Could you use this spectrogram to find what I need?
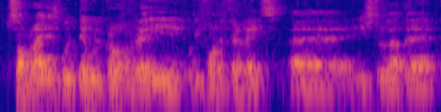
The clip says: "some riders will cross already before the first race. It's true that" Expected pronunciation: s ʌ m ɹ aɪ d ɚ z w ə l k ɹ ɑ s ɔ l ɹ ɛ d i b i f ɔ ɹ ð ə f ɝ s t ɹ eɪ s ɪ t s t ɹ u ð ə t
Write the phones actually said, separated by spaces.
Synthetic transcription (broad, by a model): s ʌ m ɹ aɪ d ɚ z w ə l k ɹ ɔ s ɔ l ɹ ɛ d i b i f ɔ ɹ ð ə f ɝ t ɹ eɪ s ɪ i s t ɹ u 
